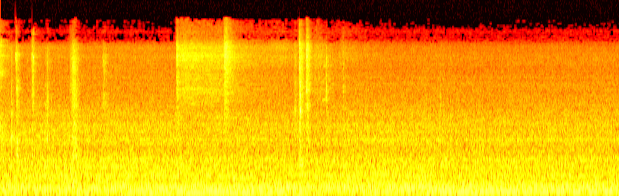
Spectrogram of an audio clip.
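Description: Diesel locomotive engine running steadily with a low rumble, with a few sharp clicks and a brief hiss about three seconds in.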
